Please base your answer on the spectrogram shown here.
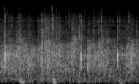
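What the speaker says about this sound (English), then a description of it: "big round of applause for all of you" Live audience at a podcast's 500th episode show claps steadily for a brief moment, a dense, moderately loud patter of many hands.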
